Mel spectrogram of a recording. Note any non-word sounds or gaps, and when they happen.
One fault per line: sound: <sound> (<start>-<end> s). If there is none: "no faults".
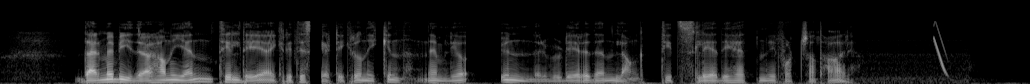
sound: dropout (3.1-3.2 s)
sound: chirp (9.3-9.5 s)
